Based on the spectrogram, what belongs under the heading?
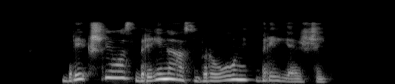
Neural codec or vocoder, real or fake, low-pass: codec, 16 kHz, 2 kbps, FreqCodec, larger model; fake; 7.2 kHz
